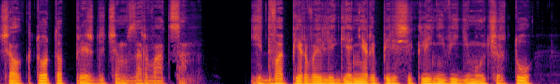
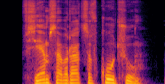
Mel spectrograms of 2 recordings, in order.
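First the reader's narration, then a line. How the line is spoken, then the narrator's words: Shout. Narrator (Russian): закричал я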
